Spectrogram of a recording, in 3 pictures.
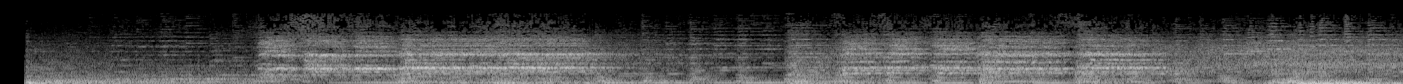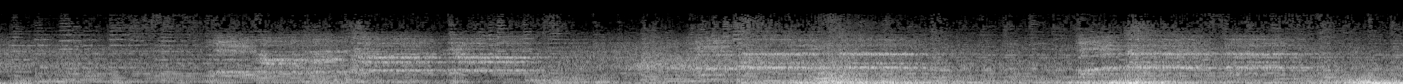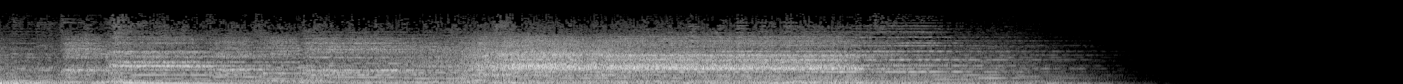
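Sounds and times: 
anthem music: 0:00.3 - 0:39.4.

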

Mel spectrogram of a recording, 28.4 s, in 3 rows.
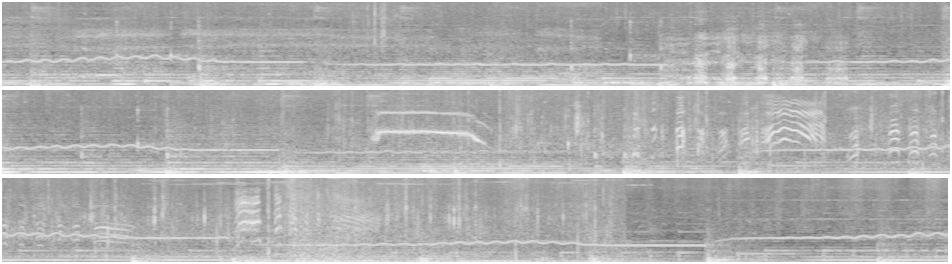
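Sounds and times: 
Halloween background music: 0:00.0 - 0:28.4
laughter: 0:00.6 - 0:08.6, 0:13.2 - 0:24.0.

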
